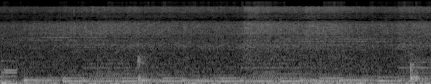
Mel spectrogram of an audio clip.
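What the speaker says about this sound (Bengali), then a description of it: "তো তেলের সাথে মশলাটা একটু ভাজা হয়ে গেলে দিয়ে দিচ্ছি সামান্য একটু পানি।" A splash of water poured onto spices frying in oil for a Bengali egg curry sets off a steady, moderate sizzle, with soft music playing underneath throughout.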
